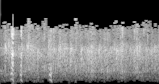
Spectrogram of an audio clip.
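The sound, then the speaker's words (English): An audience applauds to welcome a guest speaker, with continuous, even clapping and a few sharper claps near the start. “You want to welcome him? Amen. Let's hear it for Reed, okay?”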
